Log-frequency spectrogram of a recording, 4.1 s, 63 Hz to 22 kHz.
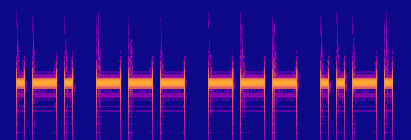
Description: Morse code, heard as a keyed tone, about 15 wpm, 700 Hz. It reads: ROOF
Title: Four Letter Words - 15wpm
